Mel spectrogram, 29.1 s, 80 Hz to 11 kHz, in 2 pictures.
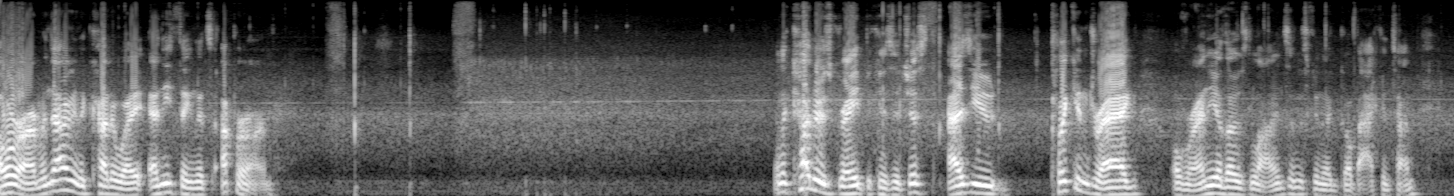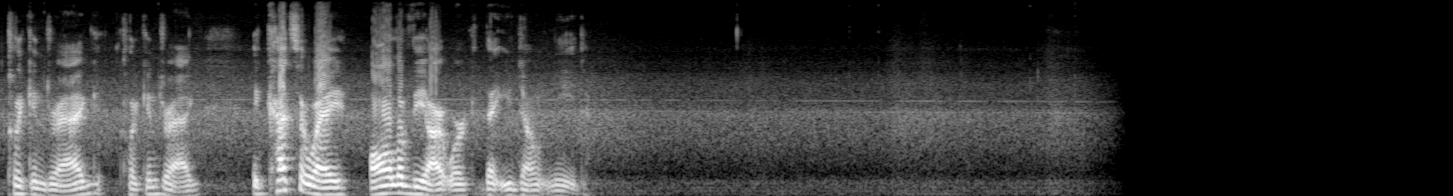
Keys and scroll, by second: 3.6 space, 5.3 2, 8.9 1, 9.5 space, 12.7 super+z.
